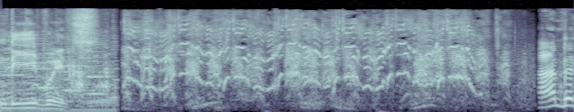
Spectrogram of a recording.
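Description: A song with a sung voice over a low drone cuts off about a second in, and a quieter, high-pitched squeal follows, its pitch wavering rapidly up and down.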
